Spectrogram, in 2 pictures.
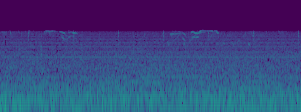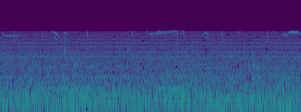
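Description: Steady outdoor background noise with faint, brief bird chirps every few seconds.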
